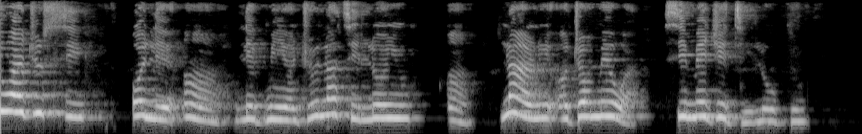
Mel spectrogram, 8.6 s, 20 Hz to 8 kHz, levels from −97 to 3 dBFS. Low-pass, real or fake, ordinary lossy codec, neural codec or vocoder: none; real; none; none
